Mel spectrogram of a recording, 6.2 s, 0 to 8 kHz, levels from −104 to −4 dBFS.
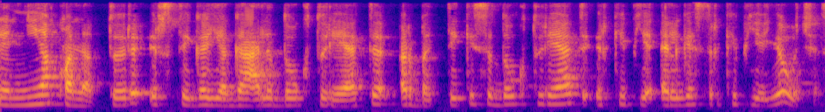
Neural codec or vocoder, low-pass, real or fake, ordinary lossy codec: none; 7.2 kHz; real; MP3, 64 kbps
